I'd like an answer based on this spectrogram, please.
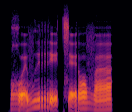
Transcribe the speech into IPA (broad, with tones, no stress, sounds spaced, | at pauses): ʁʷ ɛ̰˨˩ v ɨ˥ r ḛ˥˨ t͡s ɛ̰˨˦ ɾ ɔ˥ v a˨˦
